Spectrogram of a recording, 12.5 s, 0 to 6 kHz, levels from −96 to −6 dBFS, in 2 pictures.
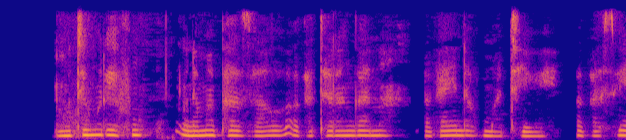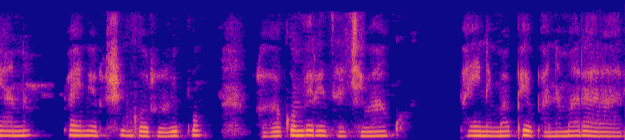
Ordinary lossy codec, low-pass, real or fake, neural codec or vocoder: AAC, 32 kbps; 5.4 kHz; real; none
